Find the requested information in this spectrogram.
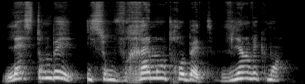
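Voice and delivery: a friend pulling him out of the teasing; exclaiming. A narrator's reading. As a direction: call him away from the bullies. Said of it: "Je m'écrie".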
